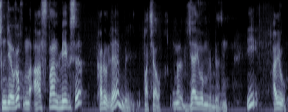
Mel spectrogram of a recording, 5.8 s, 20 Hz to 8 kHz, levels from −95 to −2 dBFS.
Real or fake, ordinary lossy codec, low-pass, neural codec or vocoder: fake; none; none; codec, 16 kHz, 4 kbps, X-Codec, HuBERT features, trained on balanced general audio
